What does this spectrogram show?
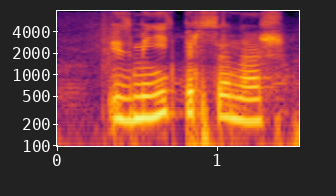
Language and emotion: Russian, neutral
